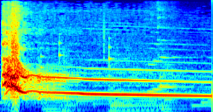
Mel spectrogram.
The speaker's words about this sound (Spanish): El cuento de hoy se llama El perro sin aullido. Había una vez un perro que era el mejor aullando del mundo.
